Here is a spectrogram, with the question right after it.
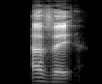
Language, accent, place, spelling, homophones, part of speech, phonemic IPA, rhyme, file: French, France, Lyon, avais, havais / havait / havaient, verb, /a.vɛ/, -ɛ, LL-Q150 (fra)-avais.wav
- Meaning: first/second-person singular imperfect indicative of avoir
